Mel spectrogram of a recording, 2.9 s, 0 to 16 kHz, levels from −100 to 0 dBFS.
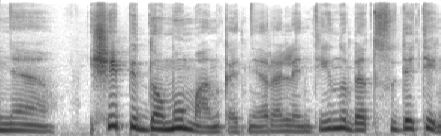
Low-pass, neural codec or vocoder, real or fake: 14.4 kHz; none; real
